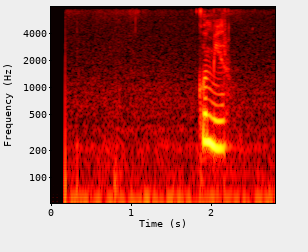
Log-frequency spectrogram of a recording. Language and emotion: Russian, neutral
